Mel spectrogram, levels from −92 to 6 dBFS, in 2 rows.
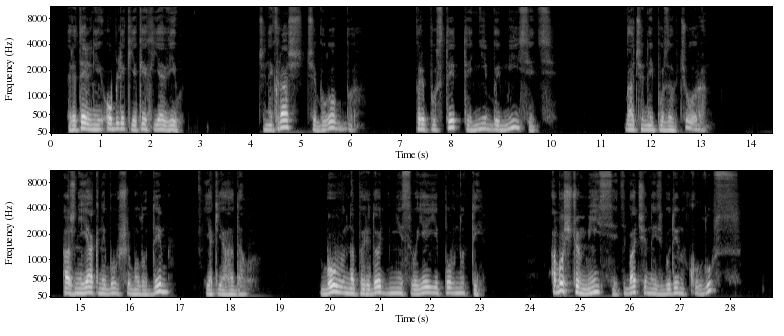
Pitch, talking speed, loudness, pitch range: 125 Hz, 70 wpm, -21 LUFS, 110-140 Hz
